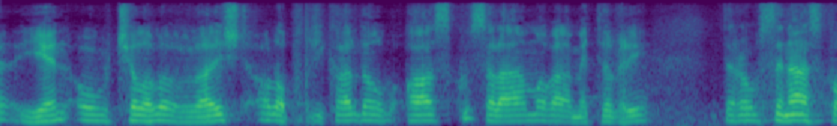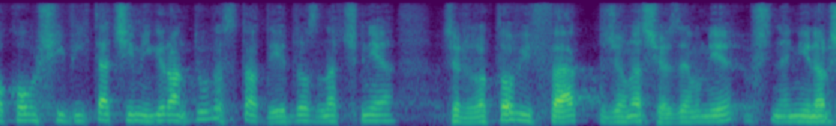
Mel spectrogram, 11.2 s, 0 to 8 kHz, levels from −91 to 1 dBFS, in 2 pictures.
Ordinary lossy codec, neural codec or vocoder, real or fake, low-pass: MP3, 48 kbps; codec, 16 kHz in and 24 kHz out, 0.4 kbps, LongCat-Audio-Codec, fine tuned four codebook decoder; fake; 7.2 kHz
